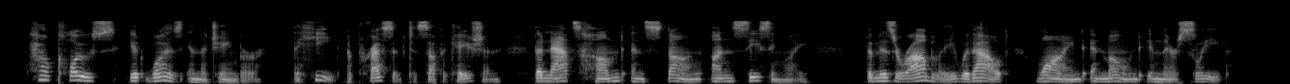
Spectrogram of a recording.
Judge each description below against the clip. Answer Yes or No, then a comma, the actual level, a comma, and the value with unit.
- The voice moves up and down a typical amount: Yes, average, 4.5 semitones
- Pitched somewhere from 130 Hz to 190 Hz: Yes, medium, 140 Hz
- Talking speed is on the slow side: Yes, slow, 125 wpm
